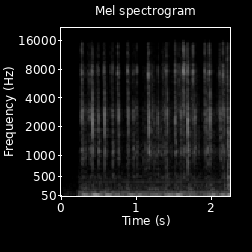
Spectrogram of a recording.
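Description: Rapid computer-keyboard typing: a quick, dense run of key clicks that stops abruptly.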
